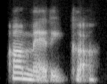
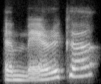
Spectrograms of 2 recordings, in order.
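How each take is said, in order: First: America with first A stressed and every vowel clear; AH-meh-ree-ka, no swallowed vowels in America; Hungarian pronunciation of America. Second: America with stress on MER; English pronunciation of America. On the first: Teacher shows every syllable pronounced, Hungarian pronunciation of America. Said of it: "in Hungarian is America". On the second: Teacher returns to previous example, English pronunciation of America. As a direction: say America with a weak, unstressed first vowel. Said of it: "the English word America". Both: Shown as a demonstration.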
